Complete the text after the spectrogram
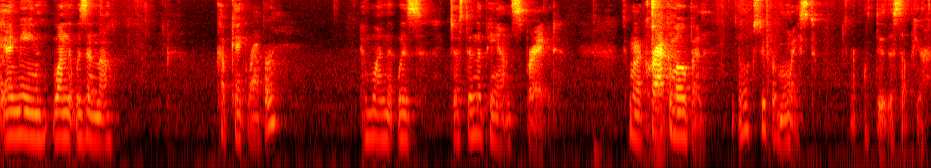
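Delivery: ordinary talk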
